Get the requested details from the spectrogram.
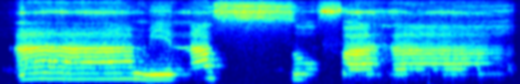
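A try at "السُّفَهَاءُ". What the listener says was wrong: Jangan aminas. Barisnya di mana? Amanas atuh.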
